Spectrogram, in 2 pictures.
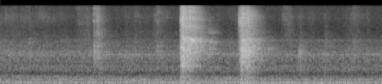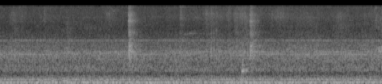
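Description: Electric suburban train heard from inside the carriage, a steady low hum and rumble as it runs slowly along a station platform. About three seconds in come two short, loud hiss-like bursts about a second apart.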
